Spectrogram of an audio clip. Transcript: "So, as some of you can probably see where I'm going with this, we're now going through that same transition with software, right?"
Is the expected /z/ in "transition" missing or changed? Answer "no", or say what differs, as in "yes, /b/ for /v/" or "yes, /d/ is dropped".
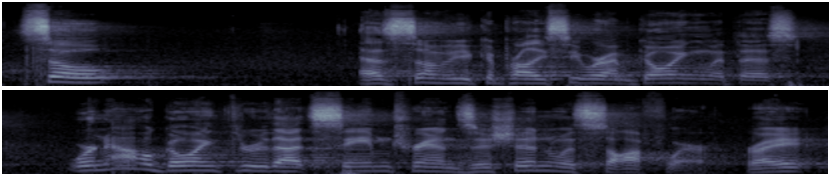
no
